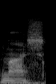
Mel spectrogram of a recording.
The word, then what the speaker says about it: Mache: Amash better known as mush customs that's how you pronounce it much like a mosh pit okay what's the worst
